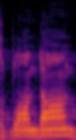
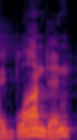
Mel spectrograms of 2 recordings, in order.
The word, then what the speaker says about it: Blondin: In the 1800s, there was a Frenchman by the name of, I think it's pronounced Charles Blondin, but I'm American, so I'll say Blondin.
